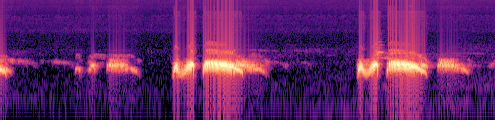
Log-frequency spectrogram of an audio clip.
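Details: Spotted dove decoy with a deep, thunder-like voice, calling to lure wild doves. Low, rounded coos come in bursts of two or three notes, the middle note long and swelling, separated by pauses of several seconds.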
